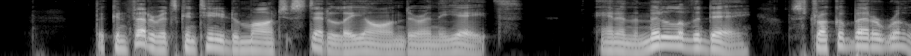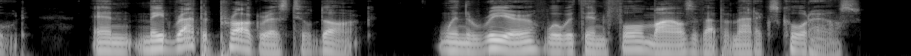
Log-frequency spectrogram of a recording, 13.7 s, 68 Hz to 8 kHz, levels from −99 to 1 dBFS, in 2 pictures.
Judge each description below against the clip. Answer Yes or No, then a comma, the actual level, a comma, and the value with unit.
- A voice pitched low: Yes, low, 110 Hz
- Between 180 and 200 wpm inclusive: No, average, 160 wpm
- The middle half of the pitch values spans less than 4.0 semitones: No, average, 4.9 semitones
